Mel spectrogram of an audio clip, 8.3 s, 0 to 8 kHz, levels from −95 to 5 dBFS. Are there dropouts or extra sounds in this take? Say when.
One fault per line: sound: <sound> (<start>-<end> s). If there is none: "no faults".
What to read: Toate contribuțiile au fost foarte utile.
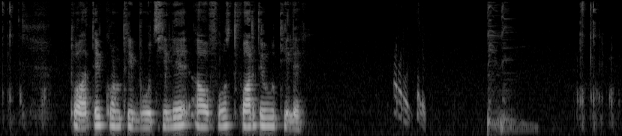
sound: chirp (5.2-5.7 s)
sound: thud (6.5-7.2 s)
